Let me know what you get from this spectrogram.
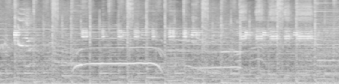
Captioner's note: horns honking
